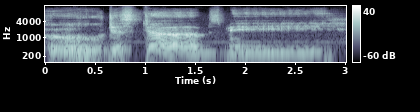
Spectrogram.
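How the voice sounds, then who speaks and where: A man's rumbling, put-on character voice. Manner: menacing, commanding.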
